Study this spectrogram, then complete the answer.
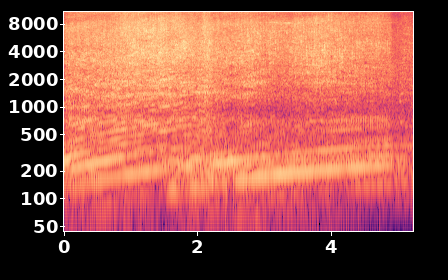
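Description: A car engine roars loudly, its pitch climbing as it accelerates hard nearby.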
